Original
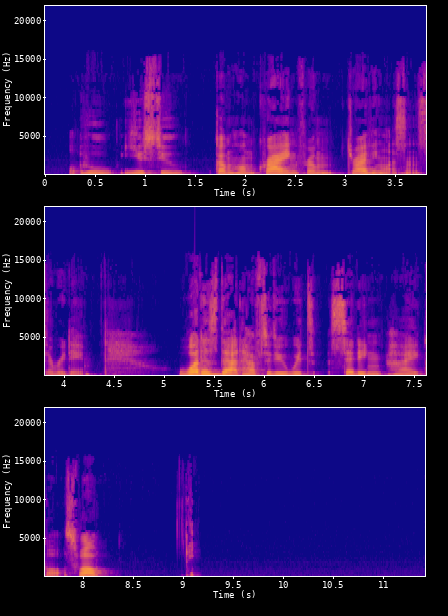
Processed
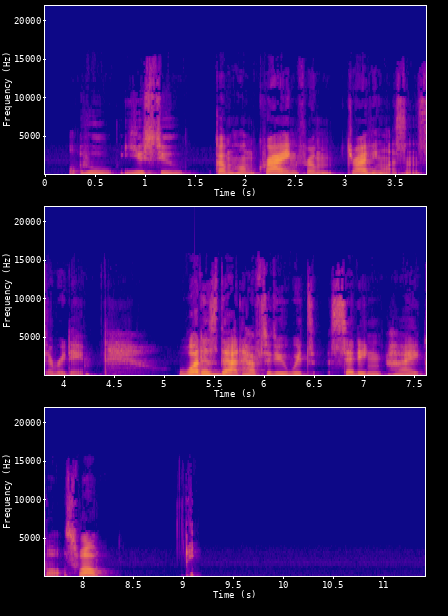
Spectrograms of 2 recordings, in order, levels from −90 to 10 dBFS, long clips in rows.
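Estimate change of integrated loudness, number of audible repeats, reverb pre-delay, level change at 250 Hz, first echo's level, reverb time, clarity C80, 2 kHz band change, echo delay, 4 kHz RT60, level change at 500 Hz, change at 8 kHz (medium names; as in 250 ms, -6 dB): -0.5 dB, no echo, no reverb, -5.0 dB, no echo, no reverb, no reverb, +4.5 dB, no echo, no reverb, -5.0 dB, -5.0 dB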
